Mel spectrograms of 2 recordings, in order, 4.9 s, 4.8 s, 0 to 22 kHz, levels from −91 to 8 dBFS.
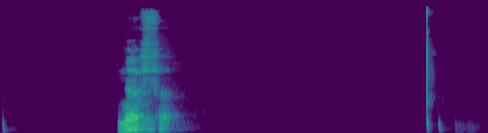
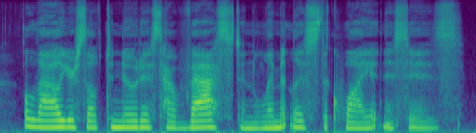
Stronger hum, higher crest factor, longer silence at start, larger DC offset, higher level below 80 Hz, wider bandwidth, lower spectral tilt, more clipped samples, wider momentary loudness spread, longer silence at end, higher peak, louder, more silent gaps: neither; first, 26 dB vs 16 dB; first, 1.2 s vs 0.25 s; neither; second, -76 dBFS vs -44 dBFS; second, 15.5 kHz vs over 20 kHz; about the same, -5 dB/octave vs -5.5 dB/octave; neither; first, 14 LU vs 9 LU; first, 0.6 s vs 0.2 s; second, -8 dBFS vs 0 dBFS; second, -30 LUFS vs -16 LUFS; first, 2.13-2.17 s, 2.30-2.56 s, 2.78-3.77 s, 3.84-3.88 s, 3.94-3.99 s, 4.05-4.12 s vs none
